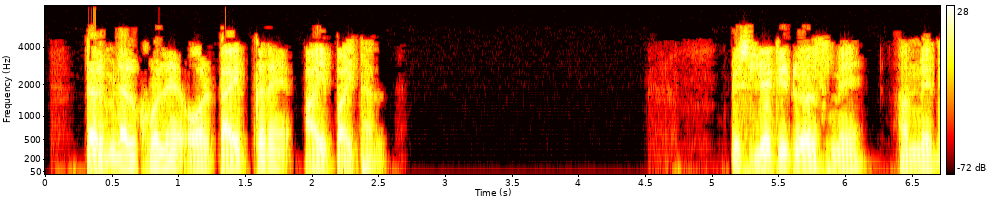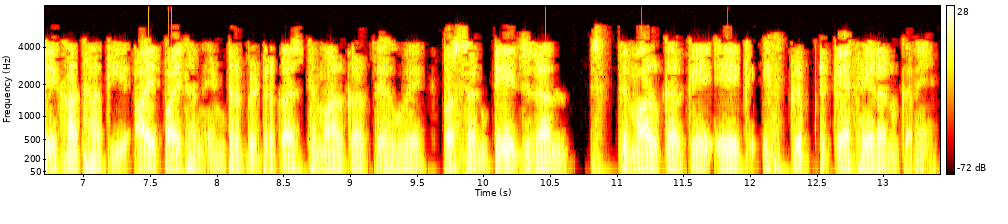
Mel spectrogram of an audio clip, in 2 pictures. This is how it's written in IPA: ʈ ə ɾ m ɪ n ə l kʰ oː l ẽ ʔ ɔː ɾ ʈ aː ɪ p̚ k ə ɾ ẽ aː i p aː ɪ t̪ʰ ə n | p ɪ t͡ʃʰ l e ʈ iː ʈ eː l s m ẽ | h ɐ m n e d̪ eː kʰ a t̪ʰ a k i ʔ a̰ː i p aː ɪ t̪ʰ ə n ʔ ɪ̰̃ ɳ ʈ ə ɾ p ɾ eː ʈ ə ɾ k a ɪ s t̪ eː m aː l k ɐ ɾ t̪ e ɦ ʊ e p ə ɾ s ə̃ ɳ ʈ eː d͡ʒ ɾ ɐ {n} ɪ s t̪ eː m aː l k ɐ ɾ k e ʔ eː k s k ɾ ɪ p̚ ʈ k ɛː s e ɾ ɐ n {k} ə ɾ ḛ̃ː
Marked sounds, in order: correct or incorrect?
correct, correct

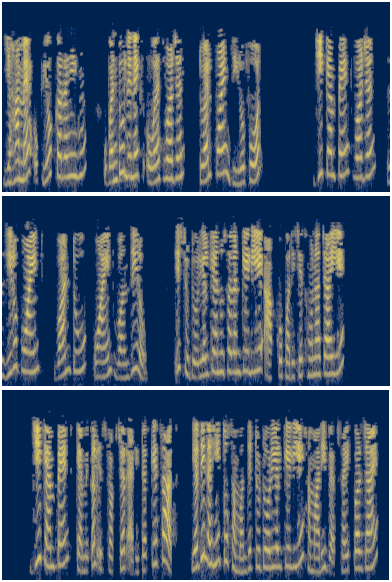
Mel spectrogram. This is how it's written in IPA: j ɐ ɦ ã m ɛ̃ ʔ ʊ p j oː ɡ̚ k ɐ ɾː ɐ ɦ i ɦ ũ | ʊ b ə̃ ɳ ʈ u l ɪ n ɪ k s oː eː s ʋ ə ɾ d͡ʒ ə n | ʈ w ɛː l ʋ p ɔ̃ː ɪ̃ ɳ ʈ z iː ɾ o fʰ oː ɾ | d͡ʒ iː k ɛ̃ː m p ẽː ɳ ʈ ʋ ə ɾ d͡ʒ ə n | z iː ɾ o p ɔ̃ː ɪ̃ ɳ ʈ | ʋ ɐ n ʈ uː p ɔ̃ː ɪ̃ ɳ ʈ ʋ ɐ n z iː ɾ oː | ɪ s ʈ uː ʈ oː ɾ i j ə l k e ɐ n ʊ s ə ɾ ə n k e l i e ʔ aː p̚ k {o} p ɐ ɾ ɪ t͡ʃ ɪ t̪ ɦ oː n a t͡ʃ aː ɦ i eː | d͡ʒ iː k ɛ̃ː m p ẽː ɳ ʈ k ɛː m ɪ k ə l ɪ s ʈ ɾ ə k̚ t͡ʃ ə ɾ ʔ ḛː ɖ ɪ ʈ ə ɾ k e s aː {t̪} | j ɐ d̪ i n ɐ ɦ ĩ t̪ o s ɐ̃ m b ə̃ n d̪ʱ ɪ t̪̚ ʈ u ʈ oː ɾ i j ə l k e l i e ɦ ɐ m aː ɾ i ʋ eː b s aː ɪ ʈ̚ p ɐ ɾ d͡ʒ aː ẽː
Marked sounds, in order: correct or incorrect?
correct, incorrect: t̪ʰ

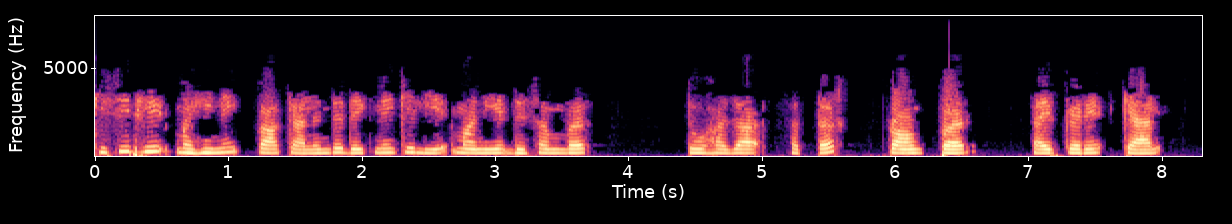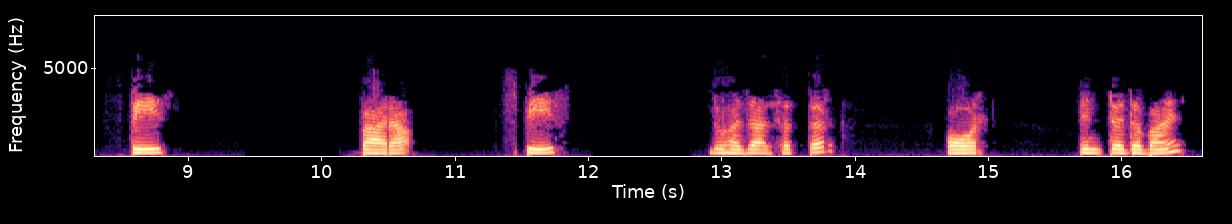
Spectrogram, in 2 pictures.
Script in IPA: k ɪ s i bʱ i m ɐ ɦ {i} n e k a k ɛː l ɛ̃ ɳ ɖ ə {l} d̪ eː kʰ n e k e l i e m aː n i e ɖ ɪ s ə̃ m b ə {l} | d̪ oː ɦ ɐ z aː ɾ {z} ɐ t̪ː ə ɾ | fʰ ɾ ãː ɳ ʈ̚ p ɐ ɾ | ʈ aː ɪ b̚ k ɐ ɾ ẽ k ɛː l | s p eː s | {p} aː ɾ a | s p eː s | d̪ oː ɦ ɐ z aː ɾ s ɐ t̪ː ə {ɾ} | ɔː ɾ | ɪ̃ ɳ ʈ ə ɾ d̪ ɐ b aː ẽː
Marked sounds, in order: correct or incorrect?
incorrect: iː, incorrect: ɾ, incorrect: ɾ, incorrect: s, incorrect: b, correct

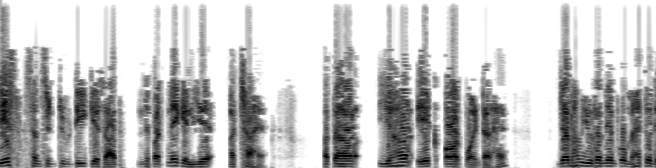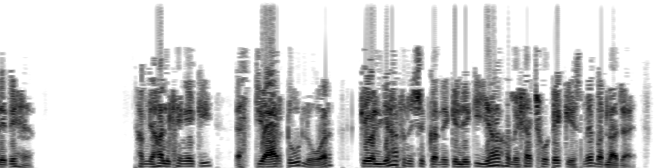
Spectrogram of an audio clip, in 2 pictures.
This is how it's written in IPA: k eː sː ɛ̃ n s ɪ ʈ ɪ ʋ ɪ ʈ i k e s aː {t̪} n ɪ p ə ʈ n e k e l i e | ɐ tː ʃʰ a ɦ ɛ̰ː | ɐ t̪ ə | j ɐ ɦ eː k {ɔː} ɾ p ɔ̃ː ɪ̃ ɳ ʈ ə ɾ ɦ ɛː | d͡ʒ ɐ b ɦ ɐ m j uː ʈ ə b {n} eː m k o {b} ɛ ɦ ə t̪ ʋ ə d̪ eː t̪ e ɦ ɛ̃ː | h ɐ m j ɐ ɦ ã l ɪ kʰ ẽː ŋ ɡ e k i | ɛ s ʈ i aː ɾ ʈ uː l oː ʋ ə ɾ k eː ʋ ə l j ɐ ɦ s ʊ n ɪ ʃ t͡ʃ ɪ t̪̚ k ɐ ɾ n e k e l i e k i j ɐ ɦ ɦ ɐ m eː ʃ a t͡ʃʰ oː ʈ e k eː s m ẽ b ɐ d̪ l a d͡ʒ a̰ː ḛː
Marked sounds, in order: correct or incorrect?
incorrect: t̪ʰ, correct, correct, incorrect: m

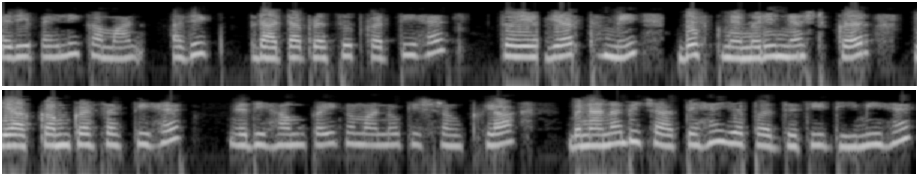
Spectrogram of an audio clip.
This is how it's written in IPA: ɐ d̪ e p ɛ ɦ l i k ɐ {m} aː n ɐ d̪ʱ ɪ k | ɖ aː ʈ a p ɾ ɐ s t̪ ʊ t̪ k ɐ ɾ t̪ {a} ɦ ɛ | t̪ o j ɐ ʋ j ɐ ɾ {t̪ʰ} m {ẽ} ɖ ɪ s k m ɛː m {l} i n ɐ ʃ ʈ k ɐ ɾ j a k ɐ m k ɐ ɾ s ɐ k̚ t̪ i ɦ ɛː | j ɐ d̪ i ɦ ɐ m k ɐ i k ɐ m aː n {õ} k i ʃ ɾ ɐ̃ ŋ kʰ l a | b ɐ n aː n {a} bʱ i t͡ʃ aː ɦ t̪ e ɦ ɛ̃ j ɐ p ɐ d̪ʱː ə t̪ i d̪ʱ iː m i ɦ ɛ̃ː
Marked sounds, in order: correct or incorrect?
correct, incorrect: i, correct, correct, incorrect: ɾ, correct, correct

